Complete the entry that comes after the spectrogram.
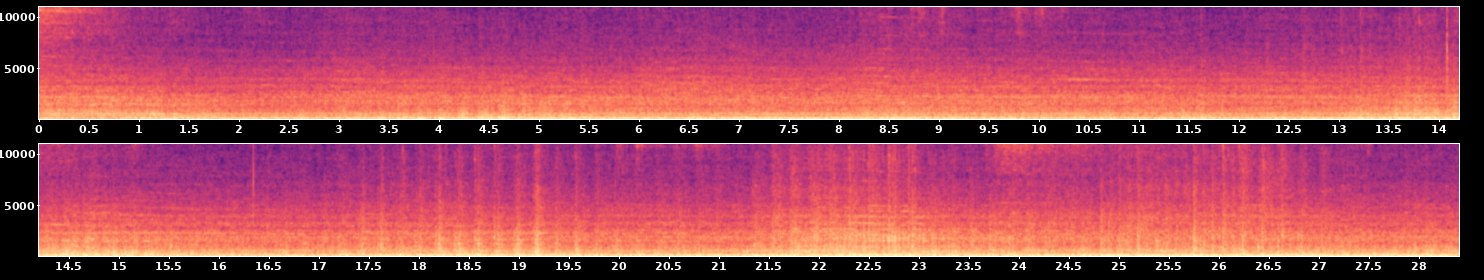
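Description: Covered hopper cars of a freight train rolling past on steel wheels: a steady rumble with clickety-clack of wheels over the rail joints, clearest in the second half. A faint high-pitched squeal of wheel flanges on the curve comes and goes.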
